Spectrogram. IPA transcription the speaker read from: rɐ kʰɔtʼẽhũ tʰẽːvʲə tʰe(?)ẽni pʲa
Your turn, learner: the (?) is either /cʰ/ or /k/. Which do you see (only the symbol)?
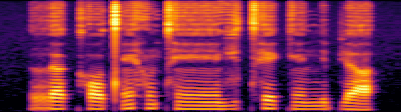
k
